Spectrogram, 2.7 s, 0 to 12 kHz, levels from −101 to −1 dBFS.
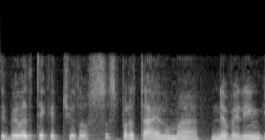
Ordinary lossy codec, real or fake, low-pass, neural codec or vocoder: AAC, 64 kbps; fake; 7.2 kHz; codec, 16 kHz, 0.4 kbps, LongCat-Audio-Codec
